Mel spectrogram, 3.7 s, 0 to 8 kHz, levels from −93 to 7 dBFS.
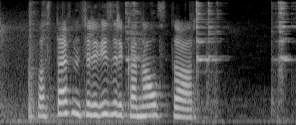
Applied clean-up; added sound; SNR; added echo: none; Chink, clink; 14 dB; none.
